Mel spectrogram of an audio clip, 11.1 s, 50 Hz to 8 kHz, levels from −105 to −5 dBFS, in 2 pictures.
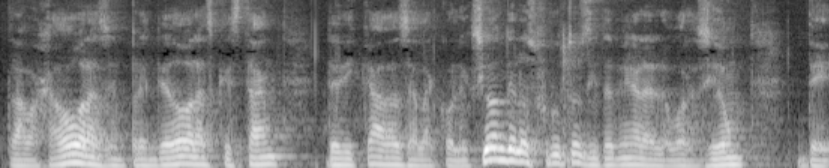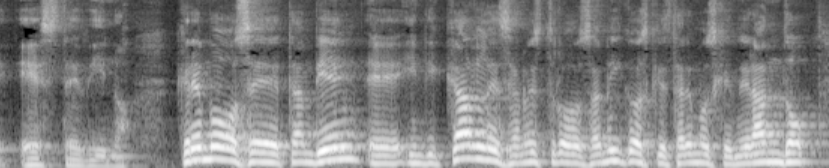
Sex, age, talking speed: male, 50-69, 165 wpm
